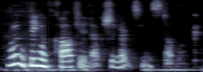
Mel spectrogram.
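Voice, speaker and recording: A woman chatting casually beside a streamer, rambling and teasing in a relaxed way. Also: sits high, fast. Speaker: family member on stream. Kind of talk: casual chat.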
